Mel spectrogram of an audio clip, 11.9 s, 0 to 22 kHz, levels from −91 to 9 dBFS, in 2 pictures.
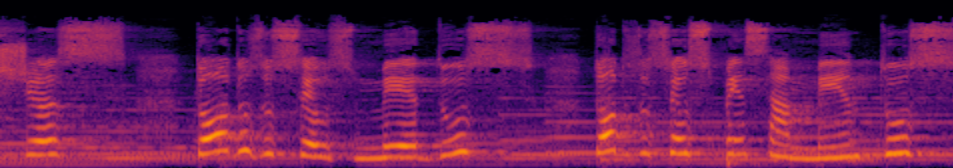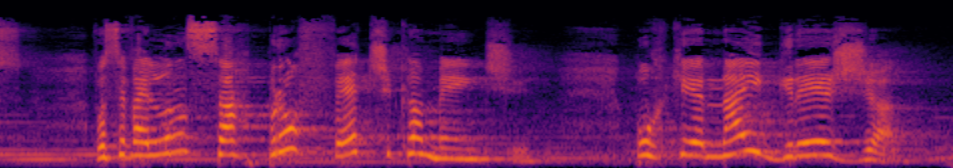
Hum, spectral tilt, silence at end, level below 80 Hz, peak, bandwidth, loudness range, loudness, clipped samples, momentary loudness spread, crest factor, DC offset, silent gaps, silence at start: none; -2.5 dB/octave; 0 s; -72 dBFS; -6 dBFS; 15 kHz; 1 LU; -23 LUFS; under 0.1%; 14 LU; 18 dB; under 0.1%; none; 0 s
